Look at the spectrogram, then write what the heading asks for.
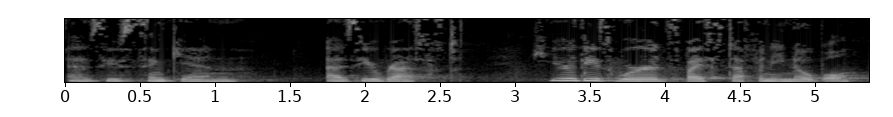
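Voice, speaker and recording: A woman leading a guided meditation and reading reflective poetry in a hushed, gentle, unhurried manner with long pauses. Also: mid-range voice, steady tone. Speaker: meditation leader. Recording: long reverberant hall echo.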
